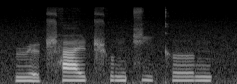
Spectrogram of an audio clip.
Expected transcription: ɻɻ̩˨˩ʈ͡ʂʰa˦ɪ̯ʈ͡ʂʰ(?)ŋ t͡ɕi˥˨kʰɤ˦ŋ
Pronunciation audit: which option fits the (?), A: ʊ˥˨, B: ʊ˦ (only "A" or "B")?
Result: B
